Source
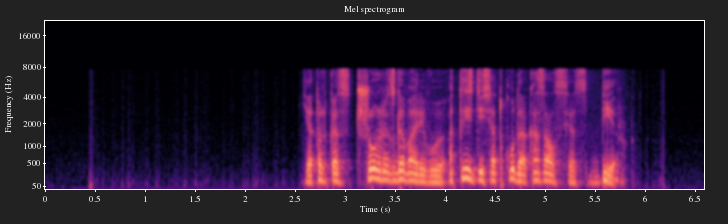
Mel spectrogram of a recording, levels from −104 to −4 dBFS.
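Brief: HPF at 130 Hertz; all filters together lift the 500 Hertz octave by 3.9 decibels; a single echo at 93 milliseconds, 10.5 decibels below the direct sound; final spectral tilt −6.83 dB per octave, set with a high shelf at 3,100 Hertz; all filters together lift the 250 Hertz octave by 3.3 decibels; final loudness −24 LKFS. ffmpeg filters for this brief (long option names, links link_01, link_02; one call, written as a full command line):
ffmpeg -i in.wav -af "highpass=130,equalizer=frequency=250:width_type=o:gain=3.5,equalizer=frequency=500:width_type=o:gain=4,highshelf=frequency=3100:gain=-6,aecho=1:1:93:0.299" out.wav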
